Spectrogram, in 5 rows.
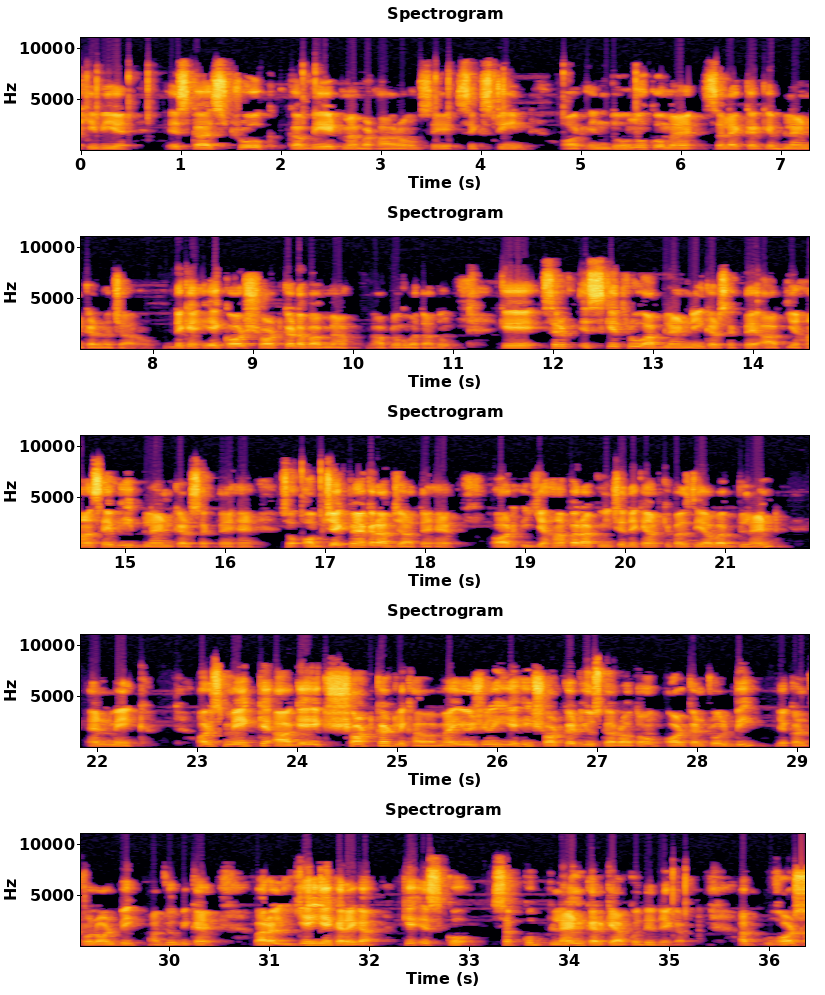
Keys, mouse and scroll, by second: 16.7 click, 31.3 click, 35.0 click, 36.0-36.3 alt+scroll up 1.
